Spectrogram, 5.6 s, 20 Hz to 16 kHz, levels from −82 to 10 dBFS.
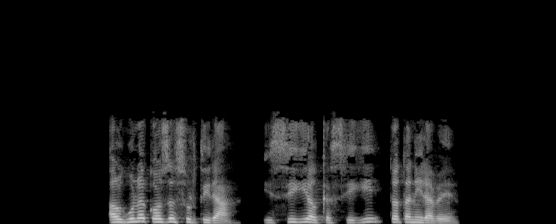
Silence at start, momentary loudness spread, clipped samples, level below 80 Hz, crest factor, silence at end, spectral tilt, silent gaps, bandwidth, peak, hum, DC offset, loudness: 1.1 s; 10 LU; under 0.1%; -60 dBFS; 18 dB; 1 s; -4.5 dB/octave; 2.45-2.63 s; 8 kHz; -2 dBFS; none; under 0.1%; -18 LUFS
